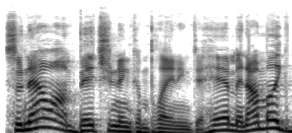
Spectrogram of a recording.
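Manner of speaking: usual speaking voice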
